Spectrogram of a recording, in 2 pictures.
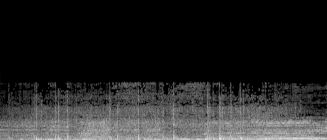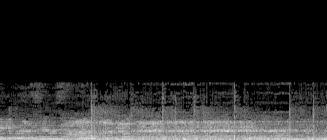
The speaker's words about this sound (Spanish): Y el domingo el colofón llegó con los fuegos artificiales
